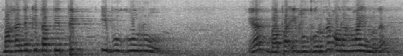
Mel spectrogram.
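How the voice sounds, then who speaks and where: A high-pitched woman speaks to a hall full of mothers. She is lively and chatty, and she acts out little scenes between mother and child. The room echoes, with faint ambience behind her. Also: fast talker, a little hiss or hum. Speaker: parenting speaker. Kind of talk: talk to an audience of mothers. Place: hall with an audience.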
